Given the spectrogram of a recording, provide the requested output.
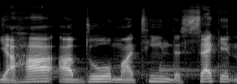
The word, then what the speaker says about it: Yahya Abdul-Mateen II: So that being said, of course, this movie stars Jake Gyllenhaal, Yahya Abdul-Mateen II, is I believe how you pronounce his name, who starred as Candyman.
